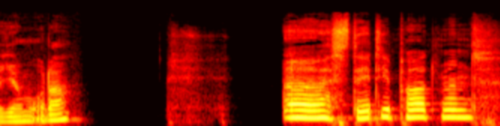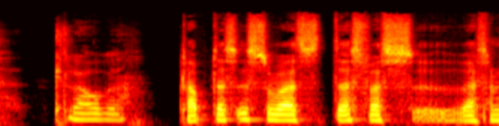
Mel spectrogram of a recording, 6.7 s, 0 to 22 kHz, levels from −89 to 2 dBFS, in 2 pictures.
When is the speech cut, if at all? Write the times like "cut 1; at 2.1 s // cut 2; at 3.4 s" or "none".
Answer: cut 1; at 3.7 s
